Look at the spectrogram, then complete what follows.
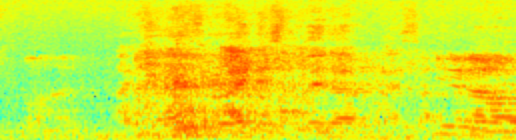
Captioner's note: audience laughs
